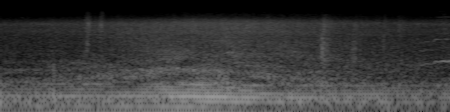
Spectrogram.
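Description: Dry leaves rustle as a monkey walks over them.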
